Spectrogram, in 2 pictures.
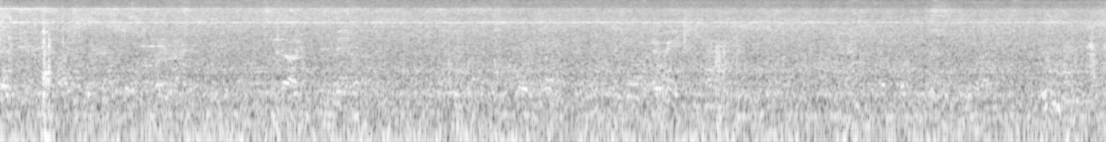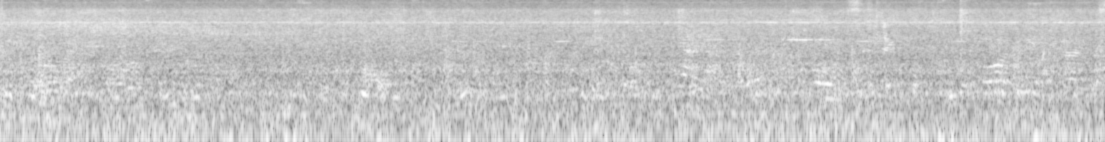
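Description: Escalator running steadily downward, an even low rumble of its moving steps and drive, with a brief knock about half a second in.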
